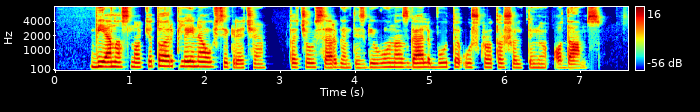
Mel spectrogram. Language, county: Lithuanian, Šiauliai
